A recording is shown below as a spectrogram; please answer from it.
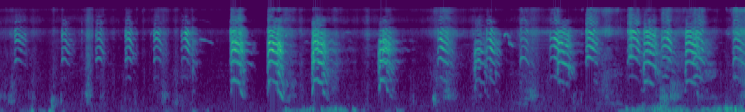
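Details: Southern lapwing of the Amazon uttering loud, grating, down-curved notes, some spaced, others in quick clusters, with light low background noise.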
